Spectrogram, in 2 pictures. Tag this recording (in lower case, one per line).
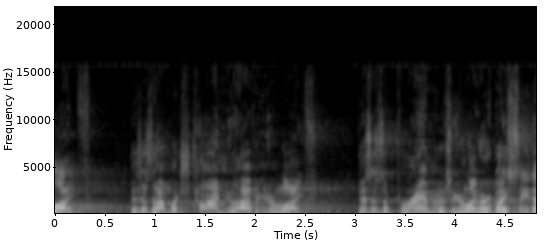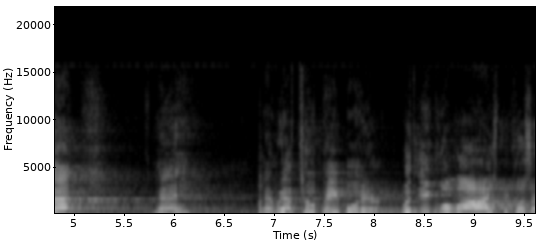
speech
